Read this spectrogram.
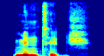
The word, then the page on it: mintage: British English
